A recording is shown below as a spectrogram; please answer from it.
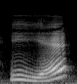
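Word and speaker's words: いいえ: 부정 의 경우 에는 "ie" 라고 발음 하며 , "i" 발음 은 길 게 합니다 .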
